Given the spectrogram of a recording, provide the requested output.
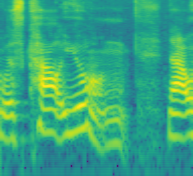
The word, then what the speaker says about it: Carl Jung: But this is started by a Swiss psychologist whose name was Carl Jung. Now, you spell his name J-U-N-G, but you don't pronounce it J-U-N-G. It's pronounced Jung.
